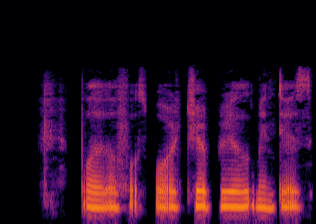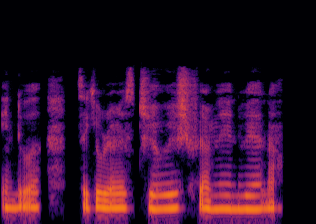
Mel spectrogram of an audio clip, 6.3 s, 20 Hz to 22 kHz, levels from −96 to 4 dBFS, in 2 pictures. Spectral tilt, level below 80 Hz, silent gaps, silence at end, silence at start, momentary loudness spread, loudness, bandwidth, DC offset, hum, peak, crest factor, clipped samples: -5.5 dB/octave; -72 dBFS; 0.68-0.82 s, 1.48-1.56 s, 2.13-2.18 s, 3.14-3.18 s, 3.83-3.94 s; 0.35 s; 0.45 s; 11 LU; -30 LUFS; 7.6 kHz; under 0.1%; none; -12 dBFS; 16 dB; under 0.1%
